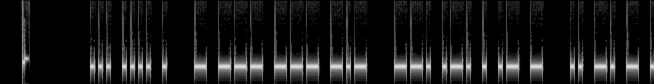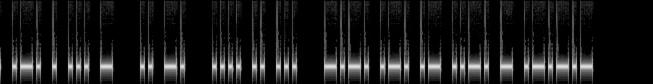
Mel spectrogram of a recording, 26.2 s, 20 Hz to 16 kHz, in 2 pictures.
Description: Morse code, heard as a keyed tone, about 15 wpm, 700 Hz. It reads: SHE TOOK GREAT INTEREST IN HIS CRAFT.
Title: Sentences from Top 1000 Words - Review Part 6 - 15wpm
